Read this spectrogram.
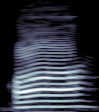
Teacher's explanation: makhraj daripada huruf qaf yaitu dari pangkal lidah kita, pangkal lidah, sehingga huruf qafnya harus dibaca dari pangkalnya supaya lebih jelas, pangkal lidah kita. · Maka lafal qa-nya lidah pangkal lidah kata terangkat, qa, kemudian tidak dimonyongkan bibirnya, tapi dibuka saja untuk menyempurnakan daripada fathah huruf qah-nya. Kemudian huruf qaf kita panjangkan 2 harakat, di sini ada fathah bertemu alif, maka dinamakan dengan mad tabi'i, panjangnya 2 harakat. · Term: isti'la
